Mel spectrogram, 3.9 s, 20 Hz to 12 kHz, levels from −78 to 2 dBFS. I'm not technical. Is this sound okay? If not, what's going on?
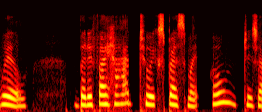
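Yes, no faults are audible.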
